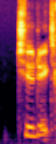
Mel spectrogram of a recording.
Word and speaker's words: Tudyk: Alan Tudyk? – Tudyk.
